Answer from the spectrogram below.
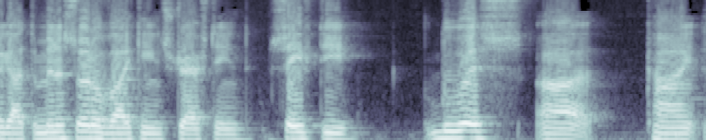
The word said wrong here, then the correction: Cine: ah, see, I don't really know how to say this guy's name, but Lewis Cine from Georgia.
